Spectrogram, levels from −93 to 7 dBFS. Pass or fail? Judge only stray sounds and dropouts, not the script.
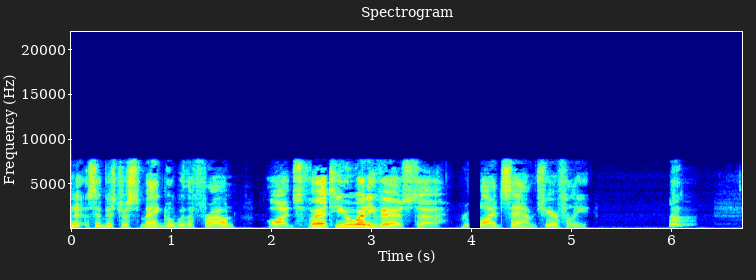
fail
